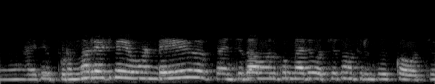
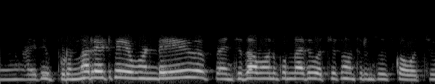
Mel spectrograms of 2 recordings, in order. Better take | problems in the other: second | room echo; dies away in 0.3 s

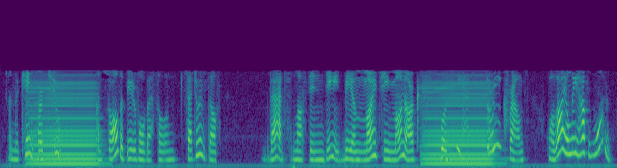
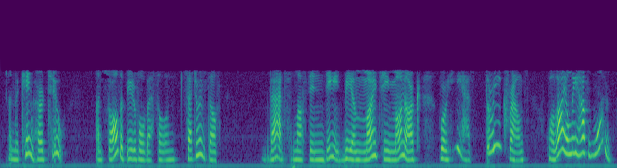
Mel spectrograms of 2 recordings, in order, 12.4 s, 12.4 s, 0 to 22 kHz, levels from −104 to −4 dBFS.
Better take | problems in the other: second | background sound (Bowed string instrument); 4 dB below the speech

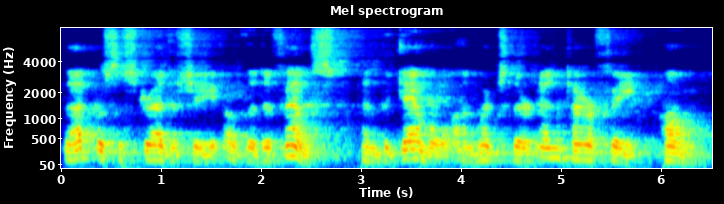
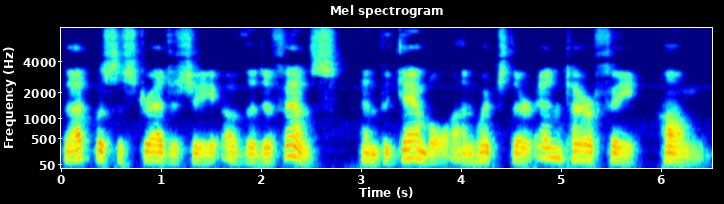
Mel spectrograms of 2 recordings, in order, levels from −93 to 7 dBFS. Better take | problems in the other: second | room echo; dies away in 1.1 s

